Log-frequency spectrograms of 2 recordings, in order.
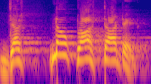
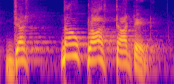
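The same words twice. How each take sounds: The two takes are said the same way.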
